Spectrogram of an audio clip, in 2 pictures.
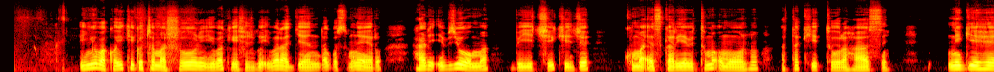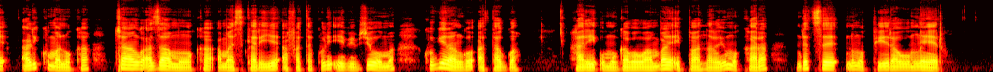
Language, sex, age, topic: Kinyarwanda, male, 25-35, education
